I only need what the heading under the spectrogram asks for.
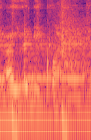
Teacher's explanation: In the second example, the article a is used because the U in the unicorn has the sound of the consonant Y, as in yell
